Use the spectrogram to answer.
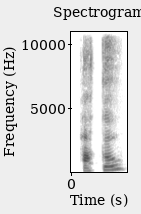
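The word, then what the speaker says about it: Jacó: like the town of Jaco is how you actually pronounce it in Spanish. The silent J, how we think of it as being silent.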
